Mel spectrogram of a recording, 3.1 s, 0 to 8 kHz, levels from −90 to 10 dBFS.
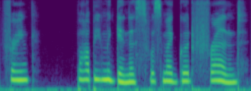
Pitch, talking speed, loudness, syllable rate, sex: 235 Hz, 135 wpm, -15 LUFS, 4.1 syllables/s, female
